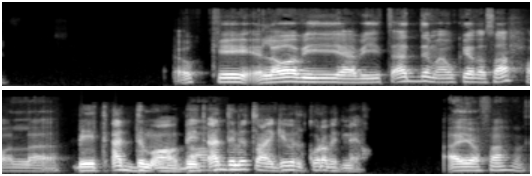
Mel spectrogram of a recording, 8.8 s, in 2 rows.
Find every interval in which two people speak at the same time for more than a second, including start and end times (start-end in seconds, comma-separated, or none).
none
